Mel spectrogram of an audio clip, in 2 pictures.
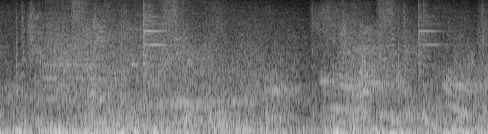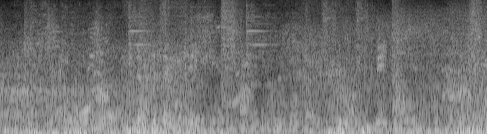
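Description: Frost spells burst with icy crashes.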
